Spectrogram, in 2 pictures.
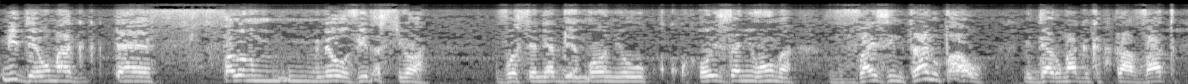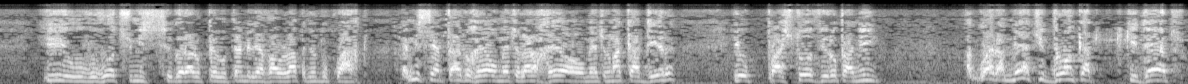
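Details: Adult man who sought a cure for his stutter at a church and still stutters; stuttering.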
